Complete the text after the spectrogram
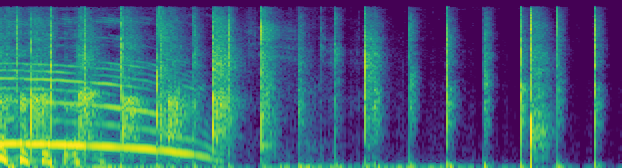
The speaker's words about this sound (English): Woo! Slow clap. Hell yeah.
